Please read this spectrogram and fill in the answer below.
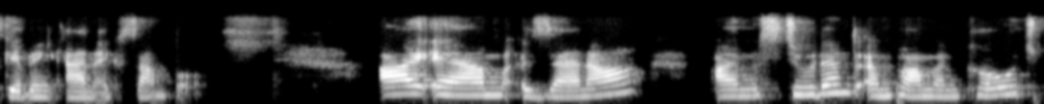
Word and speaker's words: Zenah: And the pronunciation is Zenah.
